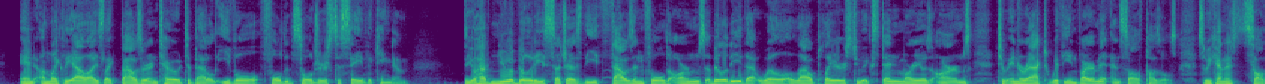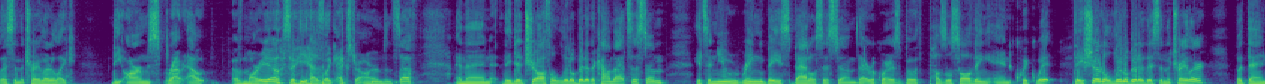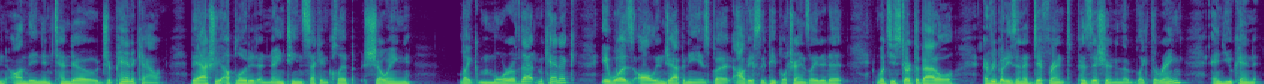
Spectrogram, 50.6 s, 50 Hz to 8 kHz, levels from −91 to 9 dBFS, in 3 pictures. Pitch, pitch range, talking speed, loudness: 140 Hz, 130-150 Hz, 180 wpm, -16 LUFS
